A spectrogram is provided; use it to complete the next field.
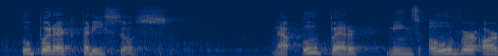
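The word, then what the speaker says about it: ὑπερεκπερισσοῦ: Let me see if I can give you the correct pronunciation. Uperekperisos.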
